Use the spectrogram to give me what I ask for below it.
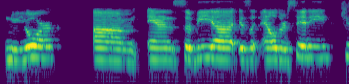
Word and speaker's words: Sevilla: not Seville, like us Americans say it, right? I might just say Seville. I don't, listen, y'all, just don't judge me if I say Seville throughout the recap and not Sevilla.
